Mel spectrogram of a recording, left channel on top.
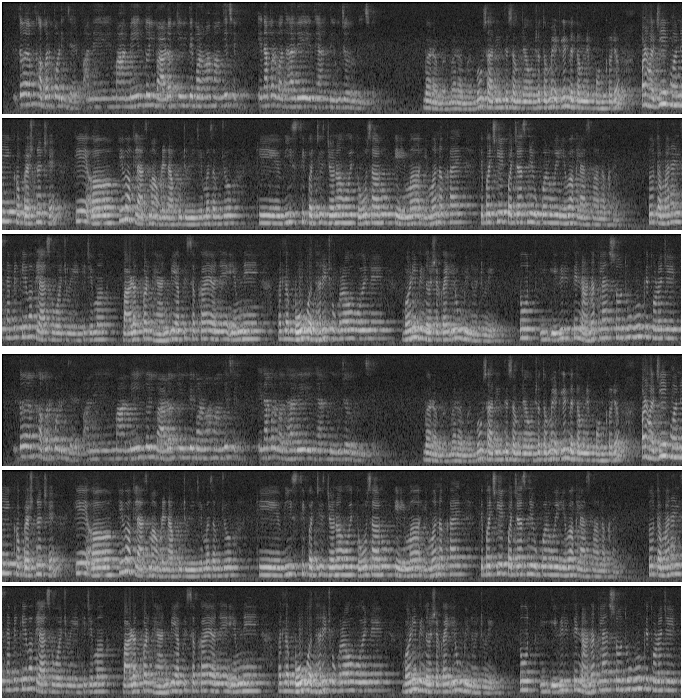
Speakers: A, on the left (about 55°); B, in the centre.
A: તો એમ ખબર પડી જાય અને મા મેન તો એ બાળક ના. કેવી રીતે ભણવા માંગે છે એના પર વધારે ધ્યાન દેવું જરૂરી છે.
B: બરાબર બરાબર બહુ સારી રીતે સમજાવો છો તમે એટલે જ મેં તમને ફોન કર્યો પણ હજી એક. મને એક પ્રશ્ન છે કે કેવા ક્લાસમાં આપણે નાખવું જોઈએ જેમાં સમજો. કે વીસ થી પચીસ જણા હોય તો સારું કે એમાં એમાં નખાય. કે પછી એક પચાસ ની ઉપર હોય એવા ક્લાસમાં નખાય. તો તમારા હિસાબે કેવા ક્લાસ હોવા જોઈએ કે જેમાં બાળક પર ધ્યાન બી આપી શકાય. અને એમને મતલબ બહુ વધારે છોકરાઓ હોયને ભણી બી ન શકાય એવું. બી ન જોઈ તો. એવી રીતે નાના ક્લાસ શોધું હું કે થોડા જે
